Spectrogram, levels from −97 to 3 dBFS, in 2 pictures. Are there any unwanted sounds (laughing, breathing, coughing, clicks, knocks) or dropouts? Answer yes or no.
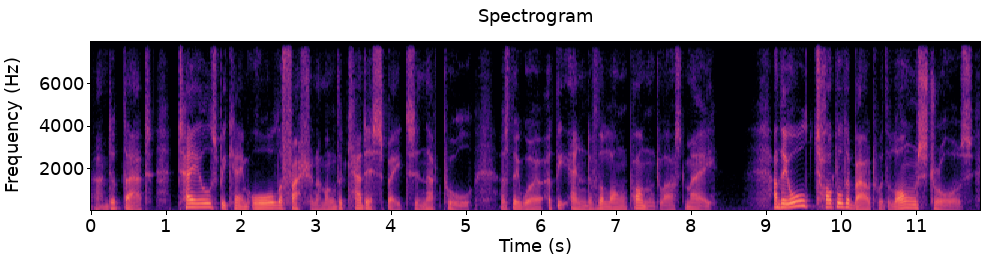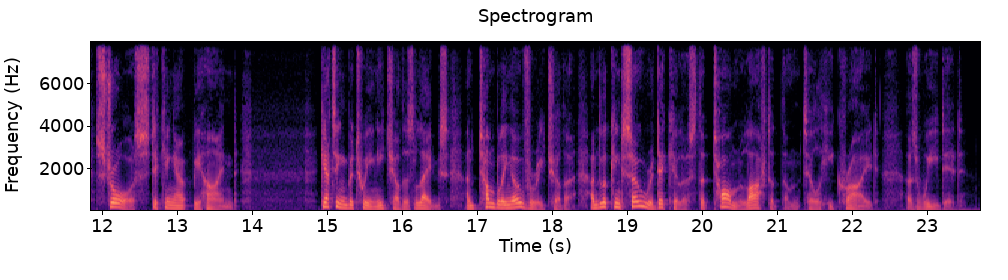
no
